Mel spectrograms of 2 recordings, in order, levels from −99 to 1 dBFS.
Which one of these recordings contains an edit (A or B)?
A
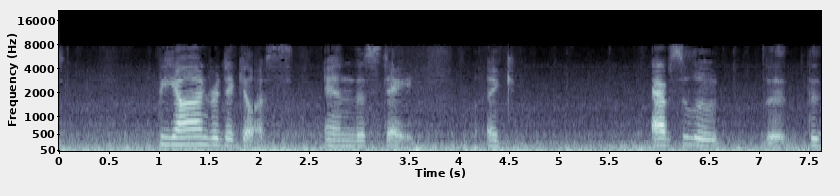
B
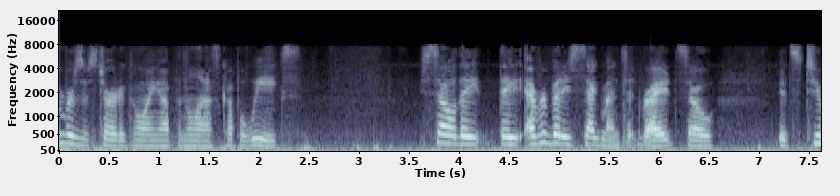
B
